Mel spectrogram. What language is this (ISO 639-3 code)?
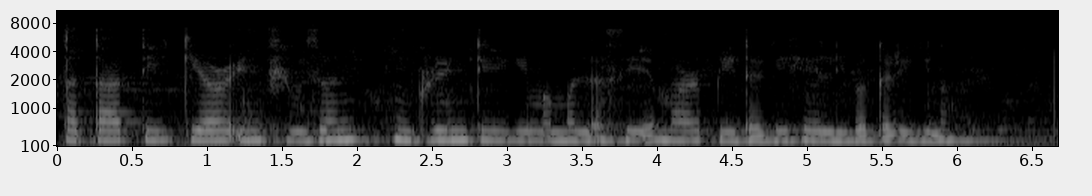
mni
